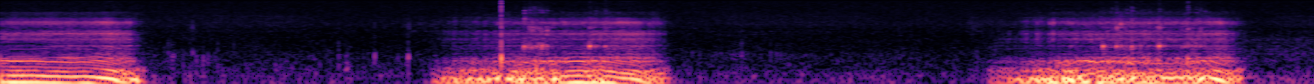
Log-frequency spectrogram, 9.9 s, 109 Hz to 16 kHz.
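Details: Loud, harsh, rattling snores on each inhalation at about 14 per minute, with quiet pauses between; heavy snoring.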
